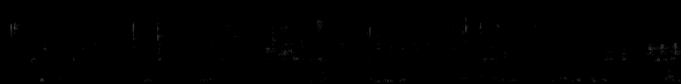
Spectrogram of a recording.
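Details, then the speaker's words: Faint, rapid, hissing pulsed whoosh of a Doppler blood flow signal from a small animal such as a mouse, recorded with a pulsed Doppler flow velocity system and heard through a microphone. "you can probably hear through my microphone you can hear the traditional sound of the doppler flow so that's coming through the computer and often we can recognize the different flow velocities that we're seeing based on that signal and the sound that we're seeing without even looking at the screen"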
